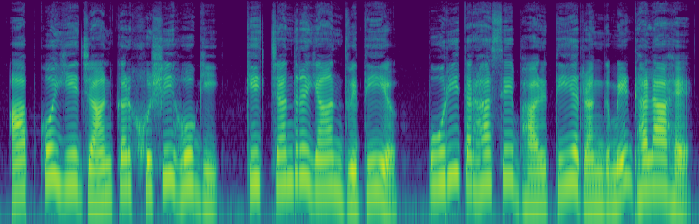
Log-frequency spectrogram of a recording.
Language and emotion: Hindi, neutral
